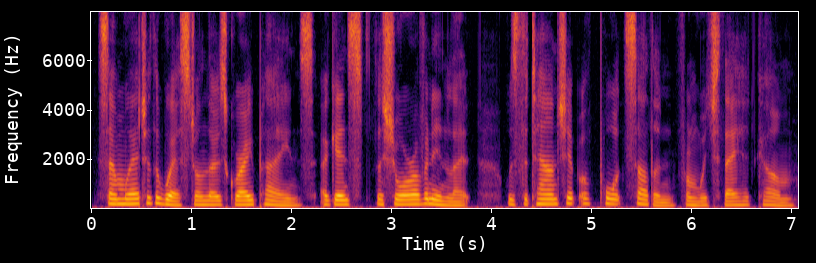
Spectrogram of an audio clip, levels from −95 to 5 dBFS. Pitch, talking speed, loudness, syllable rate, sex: 170 Hz, 210 wpm, -18 LUFS, 5.2 syllables/s, female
